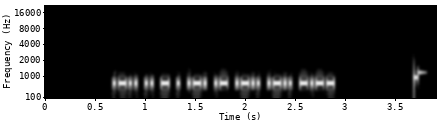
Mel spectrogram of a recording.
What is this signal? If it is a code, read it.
Morse code, heard as a keyed tone, about 46 wpm, 700 Hz. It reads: LITERALLY
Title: Sentences from Top 1400 Words - New Word Drill - 45wpm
